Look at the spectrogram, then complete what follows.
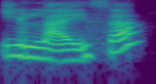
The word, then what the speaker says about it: Elisa: afternoon all um so the best way to pronounce my name is eliza elisa okay yes i'm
